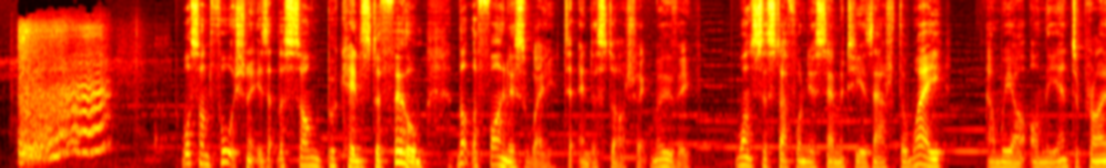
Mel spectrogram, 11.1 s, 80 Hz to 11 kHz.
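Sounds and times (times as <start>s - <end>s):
comic fart sound effect: 0.0s - 1.2s.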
